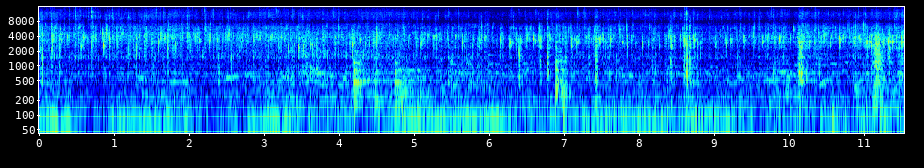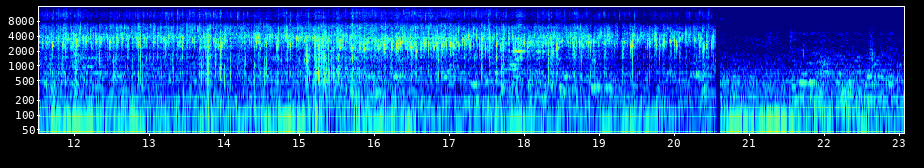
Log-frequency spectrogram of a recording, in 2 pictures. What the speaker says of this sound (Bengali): দেখুন মাছগুলো খুব সুন্দর লাল লাল করে ভাজা হয়ে এসছে।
